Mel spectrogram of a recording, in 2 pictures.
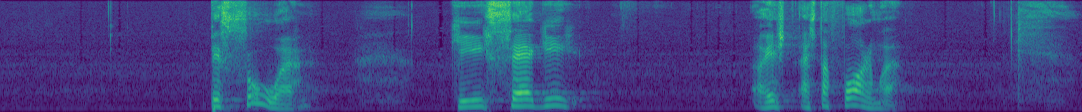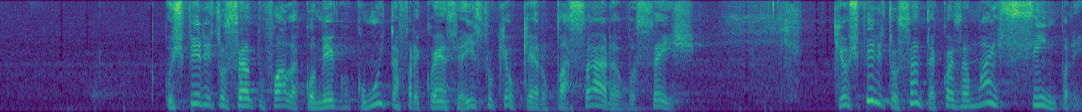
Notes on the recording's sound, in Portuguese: CULTO REALIZADO DIA 17/11/2021 AO VIVO NA IGREJA ADNIPO SEDE.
